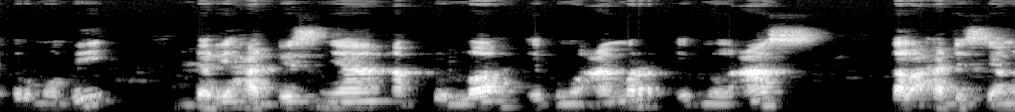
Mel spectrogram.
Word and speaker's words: Amr: Ibnu Umar dengan Ibnu Amr kalau Ibnu Umar itu setelah tidak ada wnya tapi kalau Ibnu am nah seperti ini Ibnu am ya setelah itu ada W itu cara membacanya jadi berbeda inialah dalil yang pertama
